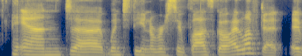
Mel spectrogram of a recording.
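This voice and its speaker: On a very clean recording with a silent background, someone with an American accent talks at a fairly quick pace and with fairly even intonation. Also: woman. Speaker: astrophysicist and science consultant. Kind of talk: interview conversation.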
